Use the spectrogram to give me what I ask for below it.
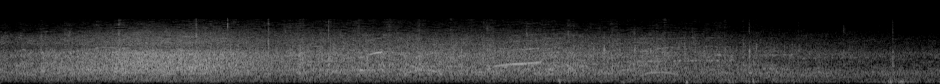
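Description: A stand-up comedy audience claps in a dense, steady wash of applause that fills the whole stretch and eases off slightly toward the end.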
